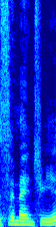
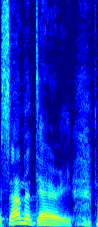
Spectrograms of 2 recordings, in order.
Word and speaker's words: cemetery: You know what a cementry is, don't you? It's a cemetery. But they say cementry. So I just think, second syllable.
